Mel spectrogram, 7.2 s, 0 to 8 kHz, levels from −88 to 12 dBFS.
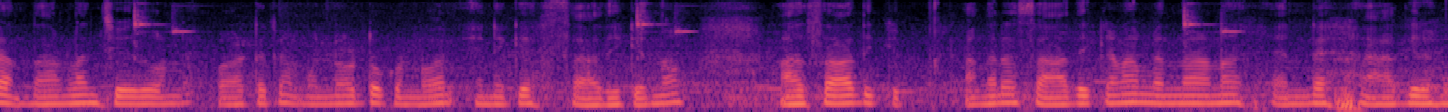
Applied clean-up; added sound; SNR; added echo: none; Doorbell; 19 dB; none.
